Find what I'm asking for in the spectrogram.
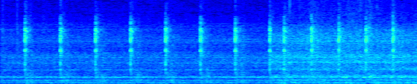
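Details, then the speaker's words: Portable diesel heater on its first firing, bleeding fuel through before putting out heat. Crisp, regular fuel pump ticks at a little over two per second above a soft fan hum; the dosing pump, its noisiest part, is pulsing normally. "the fuel pump is probably the noisest part of the heater"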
